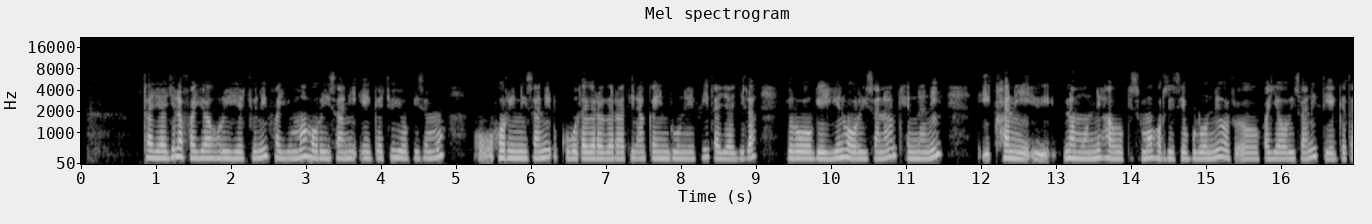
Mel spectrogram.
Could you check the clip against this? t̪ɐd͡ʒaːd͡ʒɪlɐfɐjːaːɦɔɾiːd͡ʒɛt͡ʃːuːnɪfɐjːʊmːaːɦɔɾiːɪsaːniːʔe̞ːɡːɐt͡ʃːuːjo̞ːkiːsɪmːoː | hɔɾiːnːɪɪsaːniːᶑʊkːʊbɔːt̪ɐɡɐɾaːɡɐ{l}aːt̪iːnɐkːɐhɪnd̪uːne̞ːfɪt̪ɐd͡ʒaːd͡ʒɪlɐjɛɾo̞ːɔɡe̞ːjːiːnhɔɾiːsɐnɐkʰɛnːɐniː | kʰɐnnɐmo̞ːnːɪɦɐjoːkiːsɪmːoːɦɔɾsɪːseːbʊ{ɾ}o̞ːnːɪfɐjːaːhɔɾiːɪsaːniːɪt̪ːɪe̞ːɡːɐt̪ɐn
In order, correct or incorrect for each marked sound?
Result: incorrect, incorrect

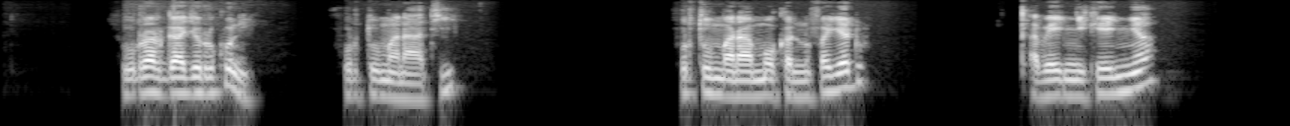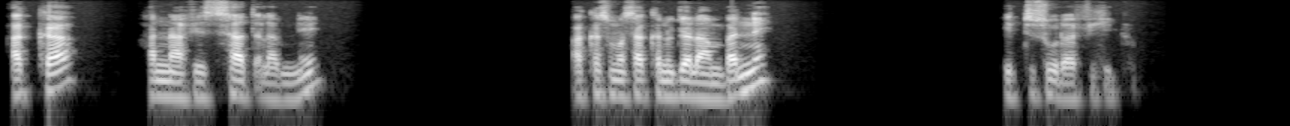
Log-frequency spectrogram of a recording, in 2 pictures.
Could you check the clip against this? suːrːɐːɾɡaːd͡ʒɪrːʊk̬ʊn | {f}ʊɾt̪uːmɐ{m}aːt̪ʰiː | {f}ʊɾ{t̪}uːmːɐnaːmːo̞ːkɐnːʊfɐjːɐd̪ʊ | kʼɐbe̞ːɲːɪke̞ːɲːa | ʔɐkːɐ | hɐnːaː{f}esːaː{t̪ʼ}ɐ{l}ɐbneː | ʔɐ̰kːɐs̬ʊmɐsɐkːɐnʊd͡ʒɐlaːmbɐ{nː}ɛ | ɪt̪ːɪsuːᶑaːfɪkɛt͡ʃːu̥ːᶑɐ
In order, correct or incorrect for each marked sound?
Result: correct, incorrect, correct, correct, correct, correct, correct, correct

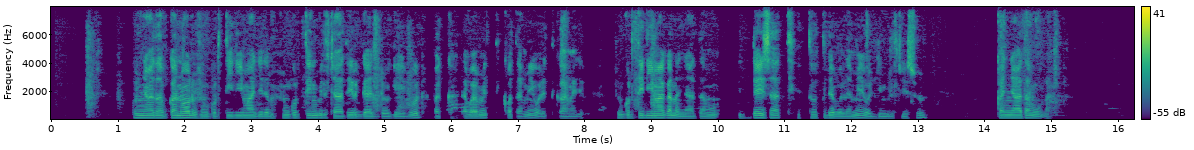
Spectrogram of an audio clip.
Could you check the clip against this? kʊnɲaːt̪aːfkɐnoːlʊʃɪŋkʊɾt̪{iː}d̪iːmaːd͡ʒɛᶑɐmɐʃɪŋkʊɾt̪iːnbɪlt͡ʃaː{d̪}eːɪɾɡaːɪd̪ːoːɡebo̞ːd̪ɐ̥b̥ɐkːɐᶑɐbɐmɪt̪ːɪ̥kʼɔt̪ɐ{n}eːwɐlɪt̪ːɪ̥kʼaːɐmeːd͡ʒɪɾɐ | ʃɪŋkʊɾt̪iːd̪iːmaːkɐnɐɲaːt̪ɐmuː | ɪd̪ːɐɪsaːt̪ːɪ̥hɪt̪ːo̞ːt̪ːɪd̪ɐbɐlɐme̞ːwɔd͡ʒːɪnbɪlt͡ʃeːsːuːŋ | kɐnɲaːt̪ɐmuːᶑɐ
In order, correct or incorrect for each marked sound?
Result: correct, incorrect, incorrect

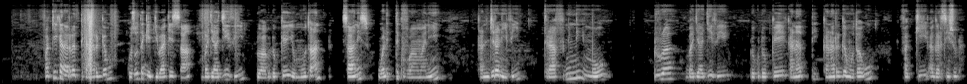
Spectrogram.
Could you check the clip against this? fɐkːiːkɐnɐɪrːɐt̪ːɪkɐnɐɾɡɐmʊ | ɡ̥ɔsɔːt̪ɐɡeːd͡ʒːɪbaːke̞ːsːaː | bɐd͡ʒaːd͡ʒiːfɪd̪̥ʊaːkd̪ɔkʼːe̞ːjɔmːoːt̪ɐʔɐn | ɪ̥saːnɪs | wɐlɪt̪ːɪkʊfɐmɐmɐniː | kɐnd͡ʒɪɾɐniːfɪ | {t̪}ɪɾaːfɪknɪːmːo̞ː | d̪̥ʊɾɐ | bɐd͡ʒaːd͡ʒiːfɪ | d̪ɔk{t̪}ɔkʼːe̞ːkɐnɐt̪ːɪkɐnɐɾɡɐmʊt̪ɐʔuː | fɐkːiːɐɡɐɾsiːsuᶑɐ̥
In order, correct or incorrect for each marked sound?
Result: correct, incorrect

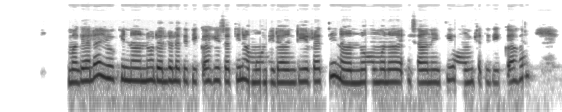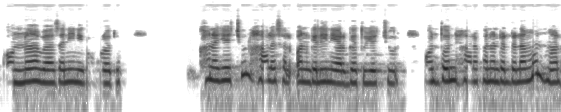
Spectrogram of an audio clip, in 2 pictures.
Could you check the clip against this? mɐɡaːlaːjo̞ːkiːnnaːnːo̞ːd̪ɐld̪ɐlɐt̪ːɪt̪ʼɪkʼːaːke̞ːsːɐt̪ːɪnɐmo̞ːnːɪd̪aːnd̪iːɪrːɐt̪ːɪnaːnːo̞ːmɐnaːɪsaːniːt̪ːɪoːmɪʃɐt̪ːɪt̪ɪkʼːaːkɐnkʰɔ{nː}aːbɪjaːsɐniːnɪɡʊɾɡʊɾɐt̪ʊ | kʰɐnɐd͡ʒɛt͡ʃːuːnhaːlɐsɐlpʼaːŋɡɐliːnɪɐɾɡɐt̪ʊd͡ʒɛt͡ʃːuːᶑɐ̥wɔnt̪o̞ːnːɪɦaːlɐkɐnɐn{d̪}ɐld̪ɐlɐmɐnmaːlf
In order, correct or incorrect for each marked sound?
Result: correct, correct

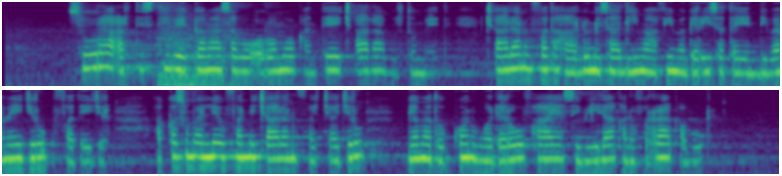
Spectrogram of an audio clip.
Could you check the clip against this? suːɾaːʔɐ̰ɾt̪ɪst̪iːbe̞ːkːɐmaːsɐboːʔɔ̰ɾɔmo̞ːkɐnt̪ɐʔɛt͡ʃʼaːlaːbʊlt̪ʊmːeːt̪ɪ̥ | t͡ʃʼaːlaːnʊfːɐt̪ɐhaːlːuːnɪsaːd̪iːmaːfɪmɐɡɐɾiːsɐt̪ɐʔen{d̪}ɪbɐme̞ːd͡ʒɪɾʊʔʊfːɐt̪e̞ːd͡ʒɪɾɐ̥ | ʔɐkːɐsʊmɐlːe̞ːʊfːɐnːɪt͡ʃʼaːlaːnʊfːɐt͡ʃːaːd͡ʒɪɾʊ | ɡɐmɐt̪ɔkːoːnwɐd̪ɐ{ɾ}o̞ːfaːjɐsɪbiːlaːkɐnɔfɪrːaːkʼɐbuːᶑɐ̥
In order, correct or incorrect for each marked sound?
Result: correct, correct

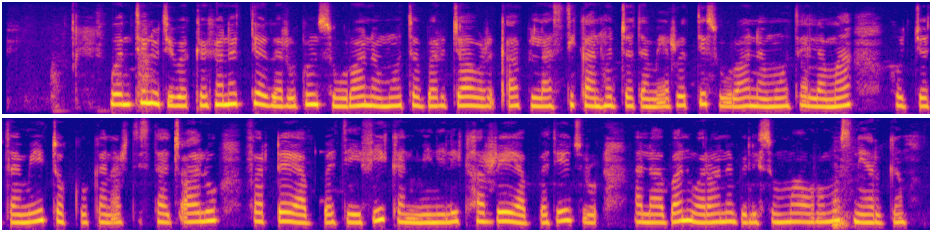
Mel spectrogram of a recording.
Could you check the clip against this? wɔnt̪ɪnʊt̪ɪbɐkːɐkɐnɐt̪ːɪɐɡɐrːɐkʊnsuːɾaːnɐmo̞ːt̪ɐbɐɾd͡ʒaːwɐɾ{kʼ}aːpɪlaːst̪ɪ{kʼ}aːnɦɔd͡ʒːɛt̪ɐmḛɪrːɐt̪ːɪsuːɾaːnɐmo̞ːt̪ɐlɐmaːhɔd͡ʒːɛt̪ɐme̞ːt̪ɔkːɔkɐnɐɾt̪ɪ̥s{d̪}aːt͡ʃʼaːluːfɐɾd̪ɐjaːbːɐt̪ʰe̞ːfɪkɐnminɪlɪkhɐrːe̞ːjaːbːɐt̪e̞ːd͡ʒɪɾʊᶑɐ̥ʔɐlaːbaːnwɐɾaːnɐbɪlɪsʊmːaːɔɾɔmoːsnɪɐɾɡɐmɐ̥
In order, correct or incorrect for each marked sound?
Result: correct, incorrect, incorrect

